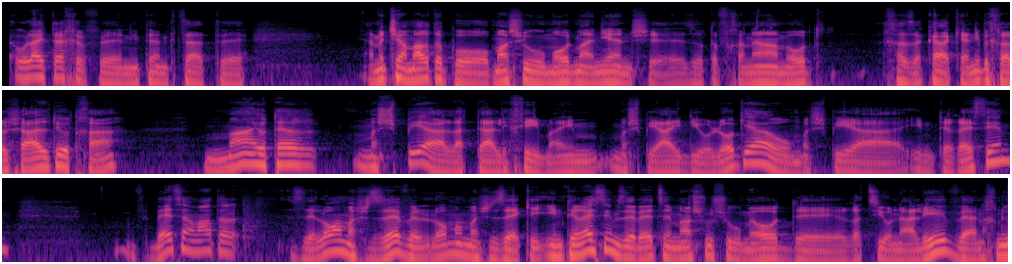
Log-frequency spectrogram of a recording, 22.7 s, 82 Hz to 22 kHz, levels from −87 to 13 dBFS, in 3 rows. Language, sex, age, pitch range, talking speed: Hebrew, male, 30-49, 100-135 Hz, 125 wpm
